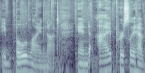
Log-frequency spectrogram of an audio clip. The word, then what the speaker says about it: bowline: knot that we have to create is actually pronounced a bowline knot and i personally have very little experience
